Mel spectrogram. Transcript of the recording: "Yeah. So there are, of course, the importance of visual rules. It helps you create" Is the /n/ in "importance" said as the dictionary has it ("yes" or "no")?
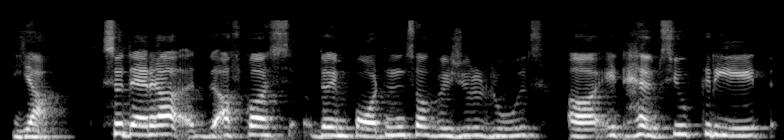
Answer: yes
